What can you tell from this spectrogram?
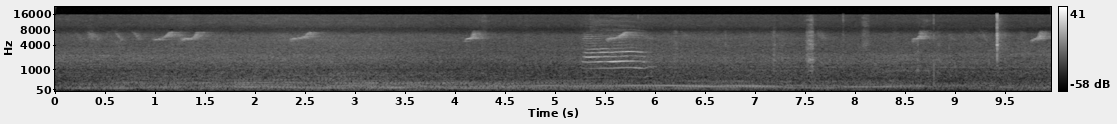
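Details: Cat beside a ginger cat and a white cat eating fried tofu gives a single short, wavering meow midway. Faint high chirps repeat in the background over a steady low hum.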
